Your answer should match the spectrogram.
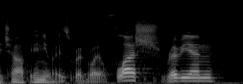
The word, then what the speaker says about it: Rivian: Red Royal Flush, Rivian. I finally said it right. I didn't say Riven.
